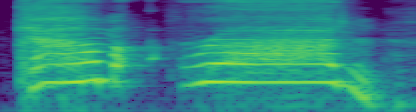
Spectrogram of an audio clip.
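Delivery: high, urgent shout urging a runner on; yelling. Acted. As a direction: yell desperately across a battlefield, hammed up. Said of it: "And Jerry was yelling".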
